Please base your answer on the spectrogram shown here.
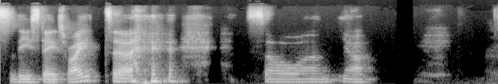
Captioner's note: chuckles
